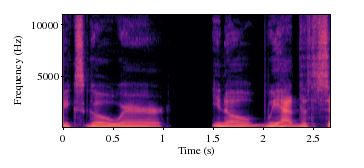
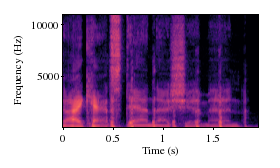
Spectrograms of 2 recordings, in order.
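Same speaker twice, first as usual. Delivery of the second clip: plain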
